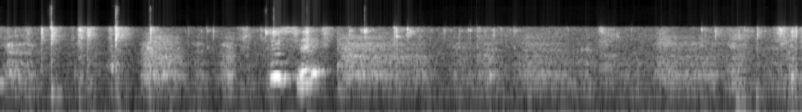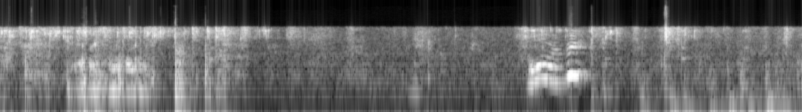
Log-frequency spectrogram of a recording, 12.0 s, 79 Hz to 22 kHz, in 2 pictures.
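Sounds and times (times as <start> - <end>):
dog scuffling: 0.1 - 12.0
dog growling: 5.0 - 7.4.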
